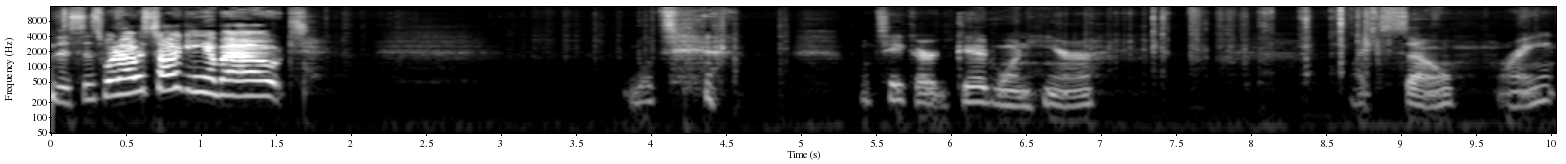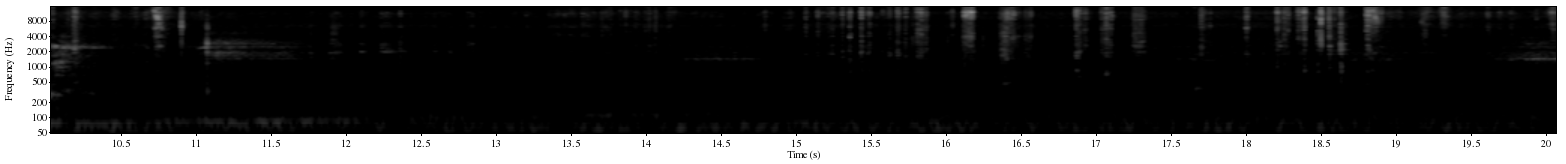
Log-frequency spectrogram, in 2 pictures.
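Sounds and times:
scissors snipping cardstock: 14.8 - 19.0.

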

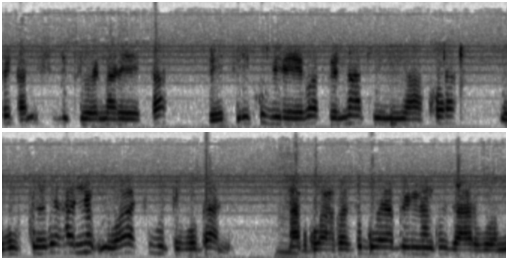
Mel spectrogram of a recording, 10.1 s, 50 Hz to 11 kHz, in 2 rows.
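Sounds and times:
person talking: 0.0 - 10.0.

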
